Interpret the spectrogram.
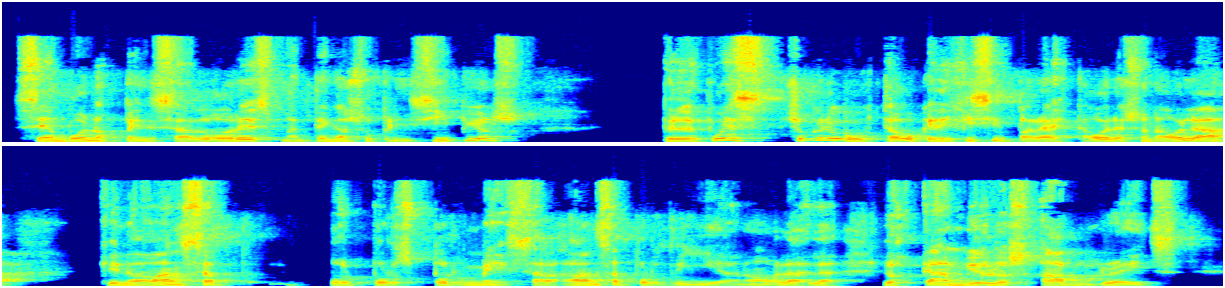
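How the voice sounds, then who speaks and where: A middle-aged man whose first language is Spanish, answering audience questions in a casual, animated way with many restarts. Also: mid-range voice, moderate pace, roomy sound. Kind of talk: casual Q&A talk.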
